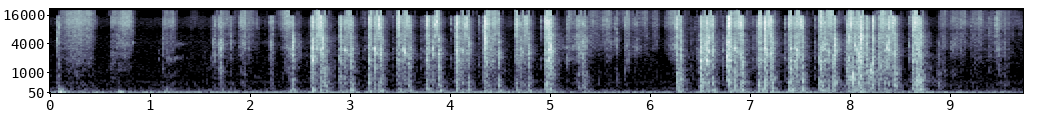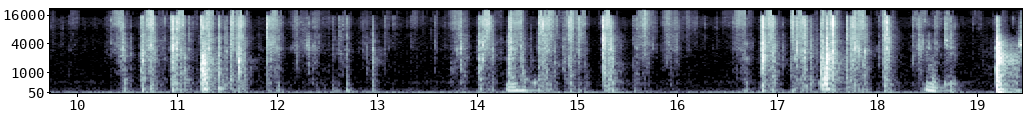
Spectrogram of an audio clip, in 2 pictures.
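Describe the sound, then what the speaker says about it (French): Tarot cards are shuffled and flicked in bursts of crisp riffling and tapping, separated by quiet pauses, close and moderately loud. "Les cartes, elles virevoltent."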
